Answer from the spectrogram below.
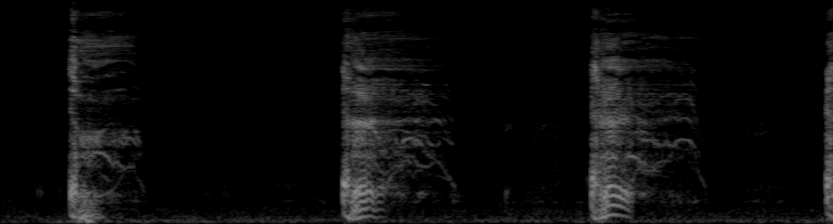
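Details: Productive cough, three loose wet rattling coughs about two seconds apart, while up all night with heavy chest and headache and sticky phlegm.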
